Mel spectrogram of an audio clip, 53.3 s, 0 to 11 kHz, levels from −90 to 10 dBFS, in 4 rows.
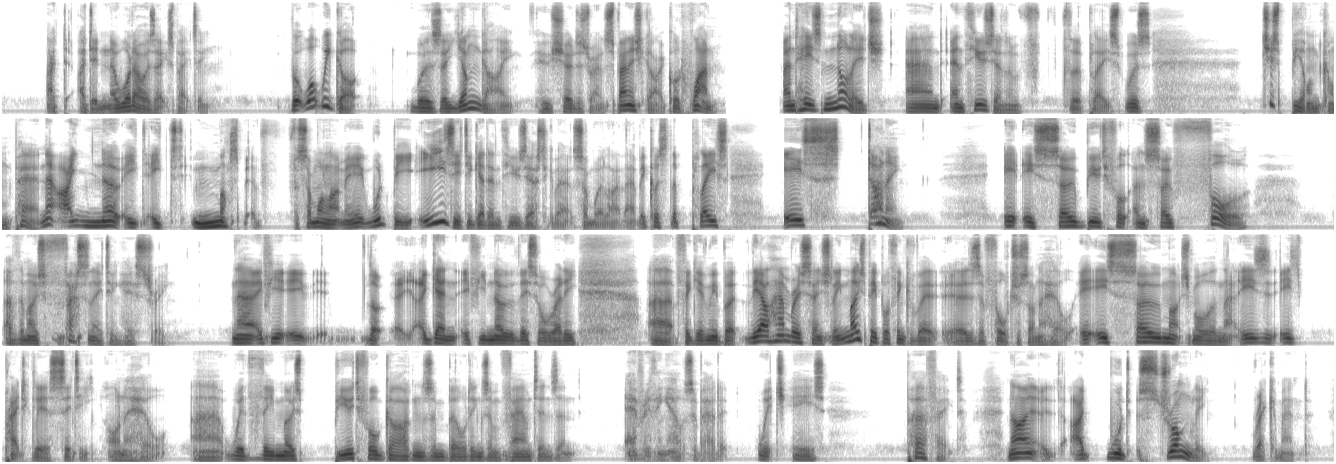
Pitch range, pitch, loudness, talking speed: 90-120 Hz, 100 Hz, -21 LUFS, 160 wpm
